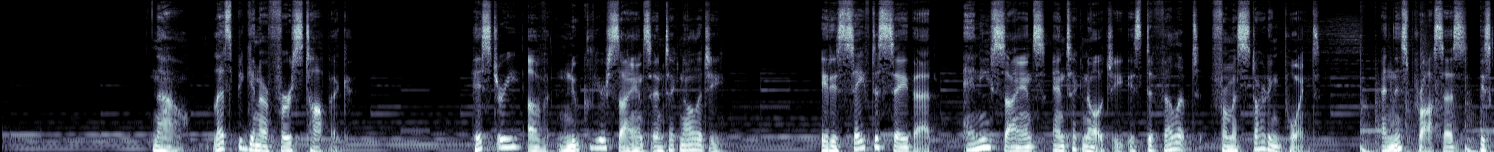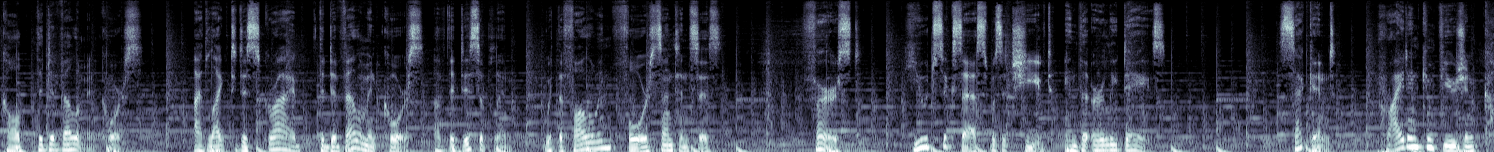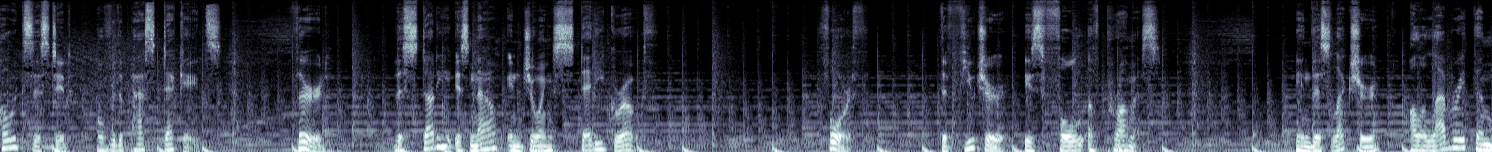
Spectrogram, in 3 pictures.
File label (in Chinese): 美式英语 技术专题介绍 沉稳, 外籍男英; 外语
